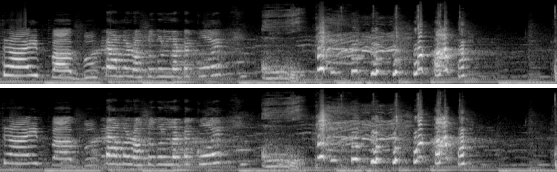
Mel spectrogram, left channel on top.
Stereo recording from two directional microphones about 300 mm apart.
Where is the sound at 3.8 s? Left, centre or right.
Centre.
